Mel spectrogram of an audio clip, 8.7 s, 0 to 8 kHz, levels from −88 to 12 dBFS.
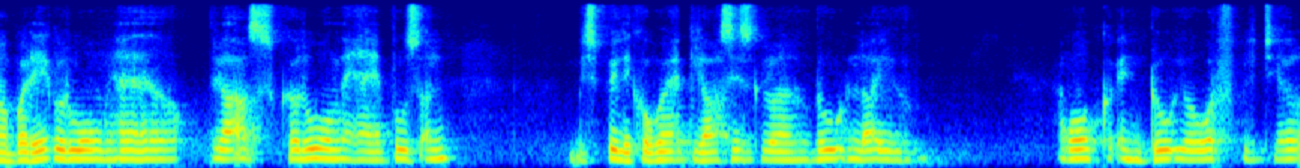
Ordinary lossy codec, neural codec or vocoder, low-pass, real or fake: none; codec, 16 kHz in and 24 kHz out, 0.6 kbps, FocalCodec, streaming, 4096 codes; 7.2 kHz; fake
